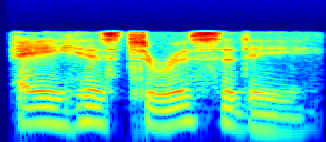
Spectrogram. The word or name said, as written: ahistoricity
